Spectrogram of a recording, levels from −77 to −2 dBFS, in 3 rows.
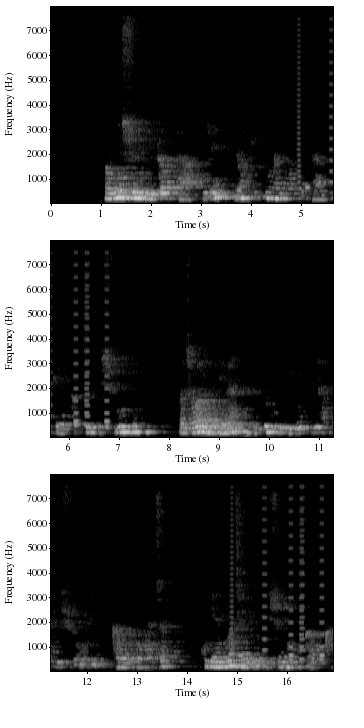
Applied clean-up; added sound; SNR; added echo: classical method WPE with log-MMSE.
